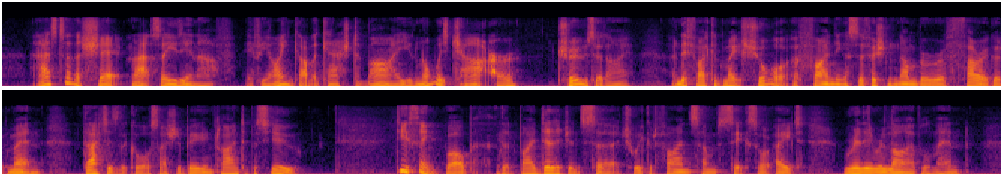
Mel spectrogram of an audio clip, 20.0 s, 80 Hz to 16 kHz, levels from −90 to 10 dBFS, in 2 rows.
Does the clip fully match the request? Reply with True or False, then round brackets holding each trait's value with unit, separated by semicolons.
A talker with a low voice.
True (105 Hz)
